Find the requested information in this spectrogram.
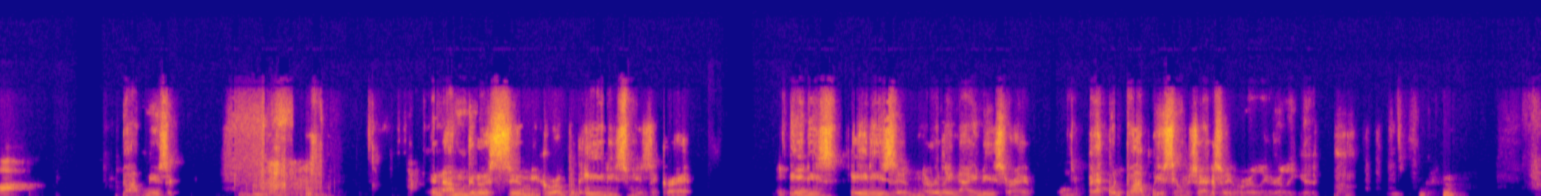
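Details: Male laryngectomee after total laryngectomy for head and neck cancer, speaking with a tracheoesophageal voice prosthesis (TEP), reports phlegm with prolonged talking; tracheoesophageal speech after laryngectomy.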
